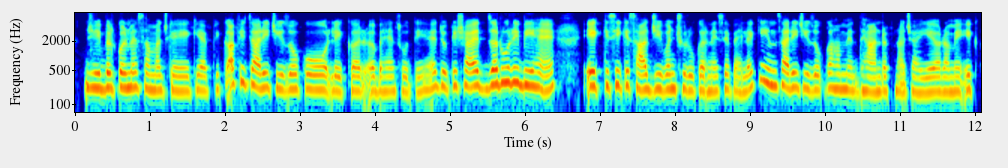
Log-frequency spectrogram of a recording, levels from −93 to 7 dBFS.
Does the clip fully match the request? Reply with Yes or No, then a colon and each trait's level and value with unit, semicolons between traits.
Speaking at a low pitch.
No: high, 210 Hz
